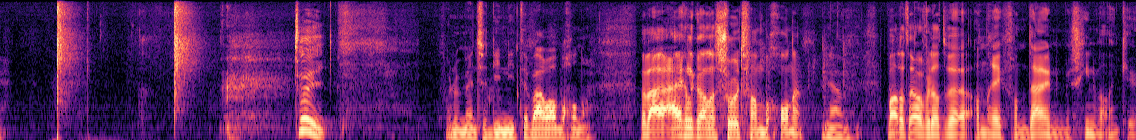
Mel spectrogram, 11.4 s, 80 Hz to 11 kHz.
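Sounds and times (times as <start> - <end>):
sharp loud hand claps for recording sync: 0.6 - 1.0, 1.7 - 2.1
speech: 3.0 - 3.6, 4.4 - 11.3.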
